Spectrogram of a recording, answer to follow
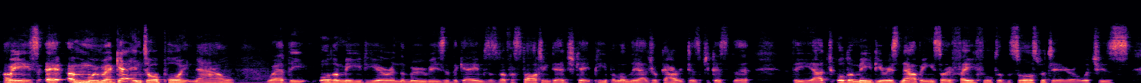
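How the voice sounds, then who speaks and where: A man's voice: mid-range voice, steady tone, quick pace, dry recording, lo-fi sound. A man moderating a panel in a casual, conversational discussion.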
